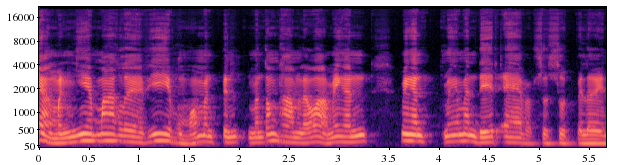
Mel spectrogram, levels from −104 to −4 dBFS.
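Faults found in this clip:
Nothing stood out on listening to the speech; no findings to log.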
